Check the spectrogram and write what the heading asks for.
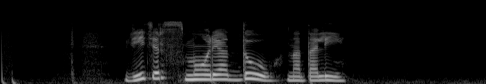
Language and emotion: Russian, neutral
